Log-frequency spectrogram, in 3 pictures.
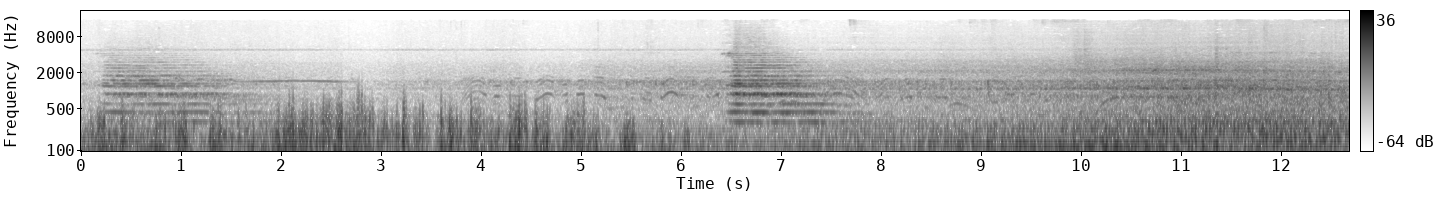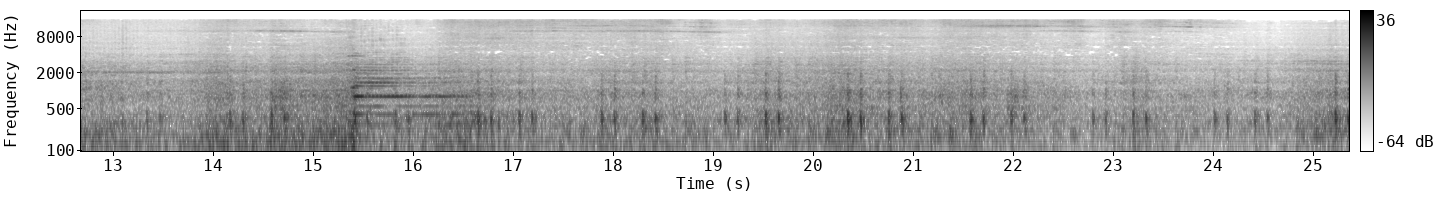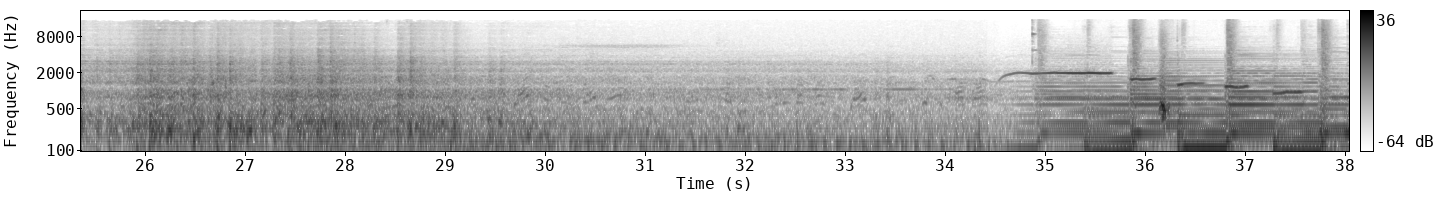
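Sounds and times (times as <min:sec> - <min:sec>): train horn blast: 0:00.1 - 0:01.7, 0:06.4 - 0:07.8, 0:15.4 - 0:16.7
train wheels clicking over rail joints: 0:09.8 - 0:29.8.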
